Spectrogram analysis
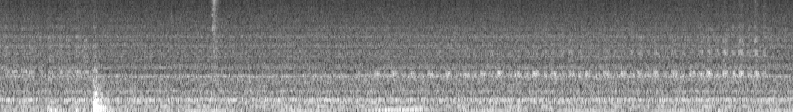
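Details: Steady low hum like an idling engine or fan fills a small room, broken once by a sharp knock near the start, with no animal voice.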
